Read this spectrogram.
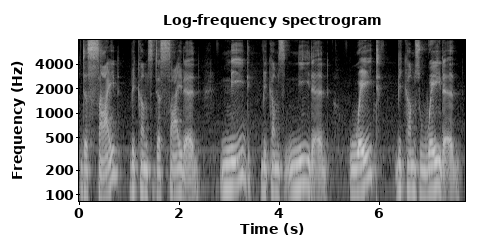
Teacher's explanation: we have to add a full syllable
